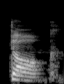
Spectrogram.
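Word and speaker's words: talk: के स्पीक उड़ा गर्नु टॉक टी ए एल के टॉक इस्मा पनी एल साइलेंट ह टी ए एल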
